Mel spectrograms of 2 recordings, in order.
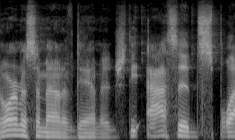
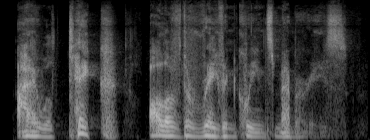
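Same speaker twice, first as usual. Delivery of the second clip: raspy, grasping voice. Game master voicing an attacker speaking to a player, raspy, grasping voice. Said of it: "says something to you in a raspy, grasping voice".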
